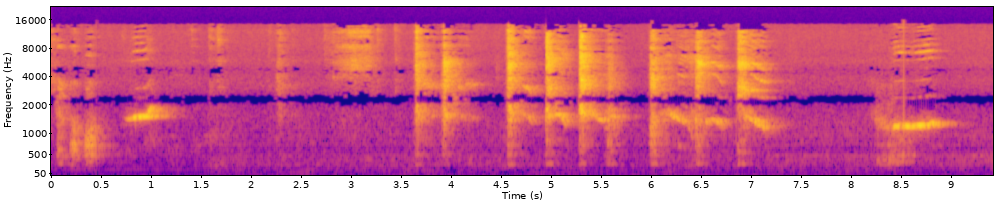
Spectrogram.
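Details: Two pet parrots kept indoors imitating human noises, coughing and farting: a squeaky whistled note, then a string of harsh, broadband cough-like bursts in quick succession, ending with another squeaky whistle, in a quiet small room.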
